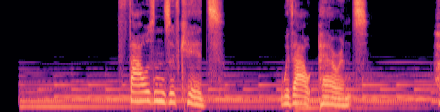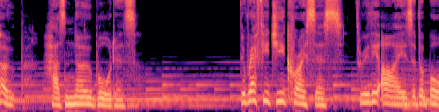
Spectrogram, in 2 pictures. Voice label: Promo

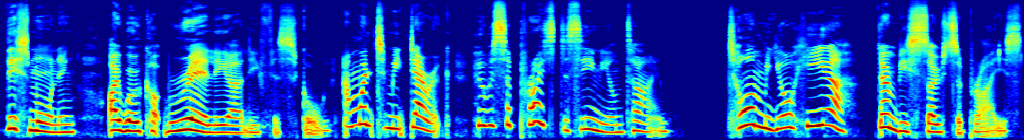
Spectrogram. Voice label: Narration

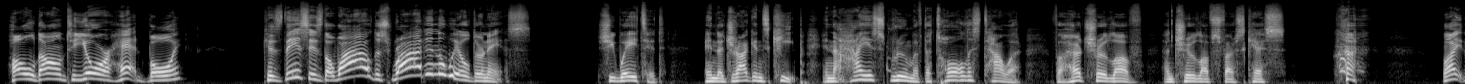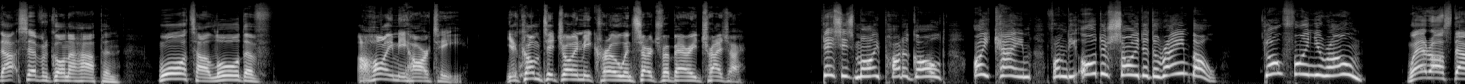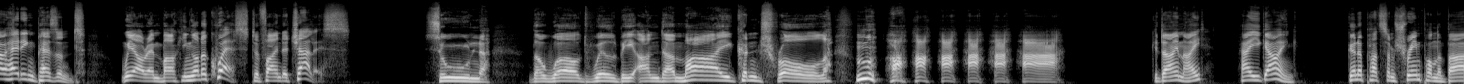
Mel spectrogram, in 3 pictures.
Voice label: Character

